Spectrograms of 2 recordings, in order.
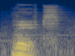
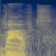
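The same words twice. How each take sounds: First: Route is said the British way, like root. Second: Route is said the American way, like rout.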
